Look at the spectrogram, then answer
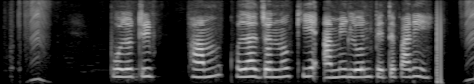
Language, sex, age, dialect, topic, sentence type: Bengali, female, 25-30, Rajbangshi, banking, question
